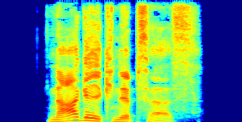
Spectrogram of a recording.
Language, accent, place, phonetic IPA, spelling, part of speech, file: German, Germany, Berlin, [ˈnaːɡl̩ˌknɪpsɐs], Nagelknipsers, noun, De-Nagelknipsers.ogg
- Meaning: genitive of Nagelknipser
